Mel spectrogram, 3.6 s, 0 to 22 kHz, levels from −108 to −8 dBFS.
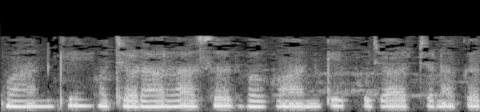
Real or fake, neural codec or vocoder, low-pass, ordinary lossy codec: real; none; 7.2 kHz; MP3, 24 kbps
